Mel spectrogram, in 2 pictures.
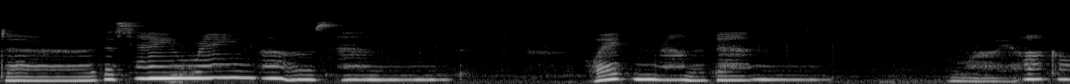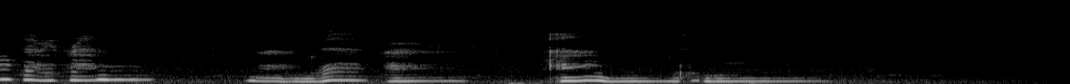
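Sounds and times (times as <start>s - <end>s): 
a cappella cover singing: 0.0s - 4.7s, 5.9s - 8.4s, 9.5s - 12.3s, 13.2s - 15.4s, 16.2s - 19.0s.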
